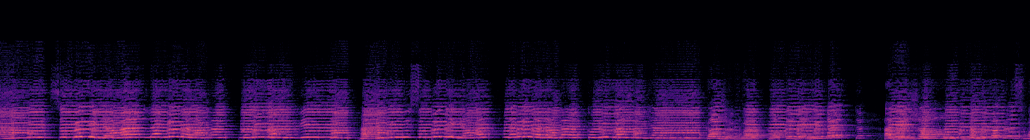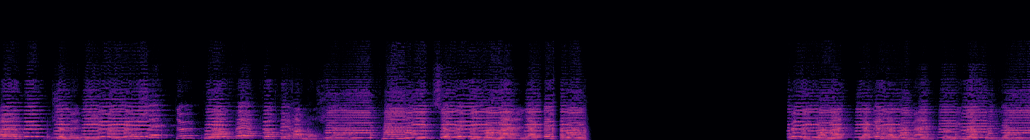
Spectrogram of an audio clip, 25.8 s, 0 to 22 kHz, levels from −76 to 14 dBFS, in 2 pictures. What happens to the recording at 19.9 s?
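A burst of packet loss ends there: from 19.79 to 19.9 s a run of audio never reached the player in time, and it bridged the hole by stretching the last sound it had for about 81 ms, fading it down into a held buzz or hiss. When playback resumes, roughly 80 ms of the original is simply gone. Unlike a plain dropout, the gap is filled with a smeared, decaying echo rather than silence, and the sound jumps ahead on return.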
